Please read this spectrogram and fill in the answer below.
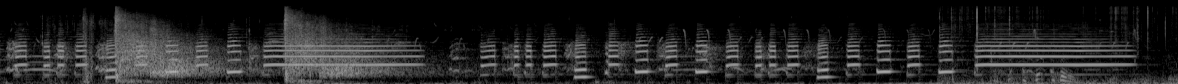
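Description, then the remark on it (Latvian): Two loud, sharp gunshots that miss crack out in the first few seconds, each with a brief decaying tail, set against a bright, rhythmic tune of repeated tonal notes that continues to the end. “Sarunas pilguns, kurš šauj garām.”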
